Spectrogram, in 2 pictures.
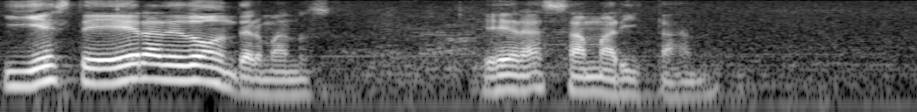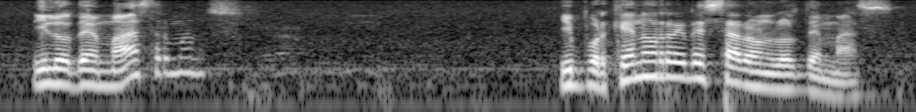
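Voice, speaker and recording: A man preaching a sermon to his congregation, often pausing to call on the brothers and ask "¿verdad?", his voice rising and falling sharply between phrases. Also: big pitch swings, slight background noise. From El Salvador. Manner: pitch and loudness swing widely between phrases. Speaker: lay preacher.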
